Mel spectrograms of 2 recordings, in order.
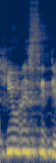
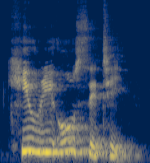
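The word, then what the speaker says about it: curiosity: এটা আমরা ভুল করে কিউরিসিটি বলি এই ও টাকে কিন্তু নিতে হবে আদারওয়াইজ উচ্চারণটা ভুল হবে কিউরিওসিটি কিউরিসিটি কিউরিওসিটি মানে কৌতুহল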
